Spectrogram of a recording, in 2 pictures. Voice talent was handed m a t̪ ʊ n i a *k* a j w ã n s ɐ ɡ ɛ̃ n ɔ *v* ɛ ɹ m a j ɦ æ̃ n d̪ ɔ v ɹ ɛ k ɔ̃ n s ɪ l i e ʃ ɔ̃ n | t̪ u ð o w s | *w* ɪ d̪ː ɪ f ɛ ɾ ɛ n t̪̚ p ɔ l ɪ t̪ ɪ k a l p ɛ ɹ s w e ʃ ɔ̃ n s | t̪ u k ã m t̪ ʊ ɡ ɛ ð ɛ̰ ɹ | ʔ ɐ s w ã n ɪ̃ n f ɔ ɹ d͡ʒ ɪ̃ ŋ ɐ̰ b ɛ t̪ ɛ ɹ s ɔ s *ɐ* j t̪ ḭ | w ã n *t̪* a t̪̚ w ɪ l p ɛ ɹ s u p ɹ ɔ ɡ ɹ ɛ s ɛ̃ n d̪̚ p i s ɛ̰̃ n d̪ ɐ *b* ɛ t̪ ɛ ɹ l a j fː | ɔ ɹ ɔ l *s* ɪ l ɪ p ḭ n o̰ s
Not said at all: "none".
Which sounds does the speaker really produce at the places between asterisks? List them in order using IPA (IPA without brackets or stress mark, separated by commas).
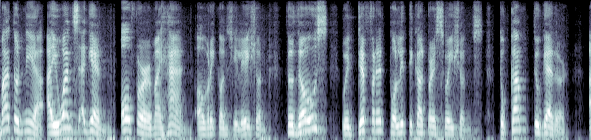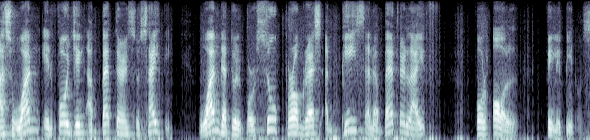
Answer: ʔ, f, w, a, d̪, b, f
